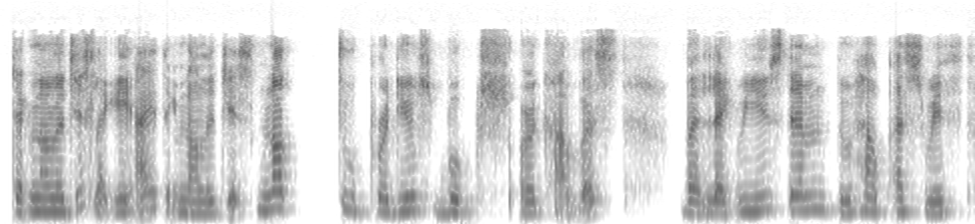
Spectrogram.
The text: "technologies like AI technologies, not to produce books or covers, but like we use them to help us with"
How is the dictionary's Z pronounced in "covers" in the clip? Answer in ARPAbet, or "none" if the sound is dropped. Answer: S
